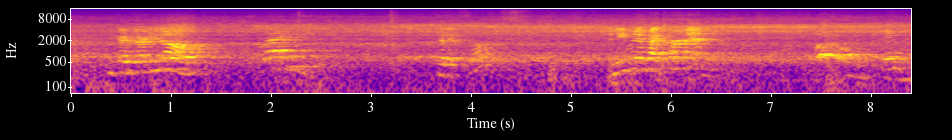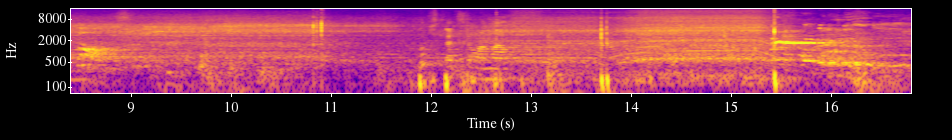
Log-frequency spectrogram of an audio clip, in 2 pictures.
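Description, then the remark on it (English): A hair dryer blows with a steady, breathy whoosh throughout, its moving air holding a ball up, while people talk over it and a few sharp knocks sound near the end. “Okay, so we have our hair dryer.”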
